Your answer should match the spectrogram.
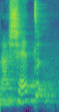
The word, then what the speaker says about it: achète: Alors comme exemple, on dit on achète. Voilà, qu'est-ce que vous avez remarqué? On n'a pas doublé le T, mais on a mis un accent grave pour le E, pour la prononcer est.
